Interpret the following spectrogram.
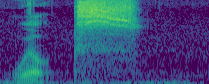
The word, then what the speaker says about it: Wilkes: well well well yeah Wilkes like the eid has no pronunciation Wilkes Wilkes mm-hmm Annie Wilkes a new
